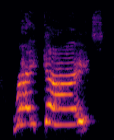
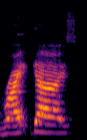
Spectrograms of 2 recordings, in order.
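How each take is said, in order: First: Right, guys? asked high with a rising tune; rising question. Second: Said in the usual way. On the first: Shown as a demonstration. Streamer prompting chat again, high rising question. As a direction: lift guys up high like asking the crowd.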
